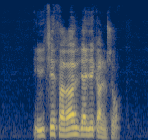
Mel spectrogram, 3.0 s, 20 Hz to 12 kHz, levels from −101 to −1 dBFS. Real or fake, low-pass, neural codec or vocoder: fake; 10.8 kHz; codec, 44.1 kHz, 3.4 kbps, Pupu-Codec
